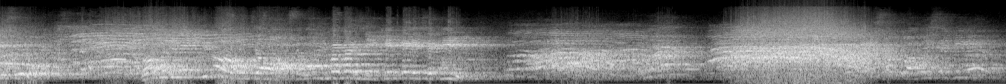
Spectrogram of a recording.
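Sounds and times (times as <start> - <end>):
children shouting and cheering: 0.0 - 2.5, 5.0 - 9.1.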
